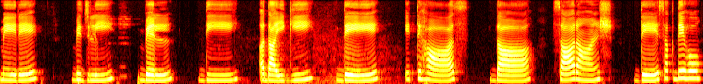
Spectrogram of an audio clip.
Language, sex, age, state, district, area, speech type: Punjabi, female, 18-30, Punjab, Muktsar, urban, read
